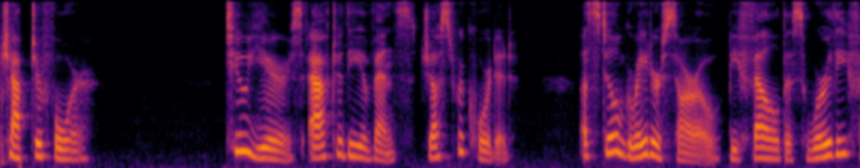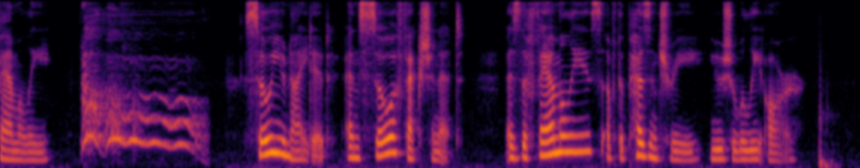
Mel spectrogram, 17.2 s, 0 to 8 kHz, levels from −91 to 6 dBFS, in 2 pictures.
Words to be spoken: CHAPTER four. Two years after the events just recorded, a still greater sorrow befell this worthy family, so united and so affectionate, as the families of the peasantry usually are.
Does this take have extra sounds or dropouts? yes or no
yes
